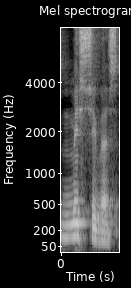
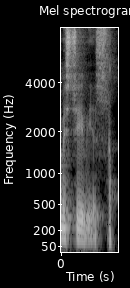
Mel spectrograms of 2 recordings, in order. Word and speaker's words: mischievous: way it really is so it's mischievous it's not mischievous oh yes we also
